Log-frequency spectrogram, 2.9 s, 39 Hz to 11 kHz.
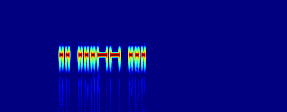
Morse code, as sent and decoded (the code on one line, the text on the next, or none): .. ...-- ...
I3S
